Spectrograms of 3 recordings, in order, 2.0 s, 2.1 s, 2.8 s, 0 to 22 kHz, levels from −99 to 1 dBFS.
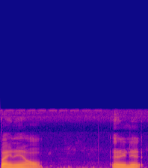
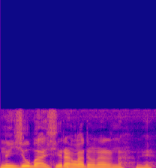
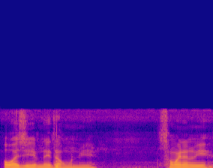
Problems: none marked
